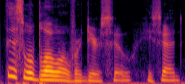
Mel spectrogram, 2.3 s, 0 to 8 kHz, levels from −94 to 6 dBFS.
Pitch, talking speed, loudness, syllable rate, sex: 150 Hz, 205 wpm, -17 LUFS, 4.6 syllables/s, male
